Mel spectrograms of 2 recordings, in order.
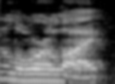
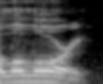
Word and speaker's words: LaLaurie: Delphine Lorelei. Oh, Did Delphine. Oh, did I say it right? yeah. No, LaLaurie.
